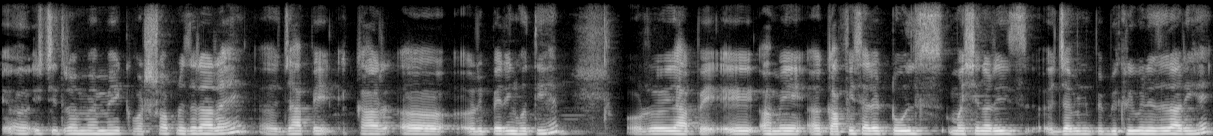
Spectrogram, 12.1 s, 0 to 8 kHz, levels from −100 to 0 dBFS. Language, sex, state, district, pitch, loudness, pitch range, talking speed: Hindi, male, Chhattisgarh, Bilaspur, 165 Hz, -17 LUFS, 160-170 Hz, 195 wpm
